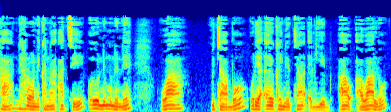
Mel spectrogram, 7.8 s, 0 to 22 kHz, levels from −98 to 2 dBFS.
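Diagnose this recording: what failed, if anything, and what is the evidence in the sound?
Codec stage, right through the clip. The speech carries two flavours of compression smear stacked together, with nothing above 12.1 kHz. That's likely transcoding between lossy codecs, fitting an MP3 near 48 kbit/s re-encoded as HE-AAC around 40 kbit/s, each coder stamping its own artefacts.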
